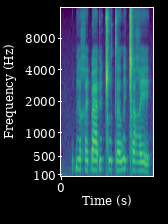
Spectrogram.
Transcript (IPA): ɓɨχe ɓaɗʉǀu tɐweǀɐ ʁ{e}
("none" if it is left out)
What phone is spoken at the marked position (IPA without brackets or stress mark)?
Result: e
